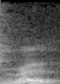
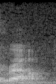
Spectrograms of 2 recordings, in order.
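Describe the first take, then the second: First: It is said with a British pronunciation. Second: It is said with an American pronunciation. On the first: "It's route" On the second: "Americans say route"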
